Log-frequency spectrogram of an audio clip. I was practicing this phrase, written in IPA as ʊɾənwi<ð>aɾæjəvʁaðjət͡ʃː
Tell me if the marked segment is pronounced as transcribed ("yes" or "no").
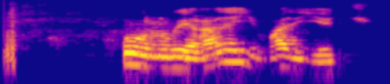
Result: no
